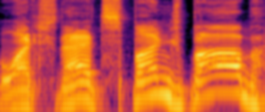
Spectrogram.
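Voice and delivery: muttering, mumbling as if talking in sleep. A man dreaming in his hammock, muttering in sleep. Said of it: "He muttered".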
